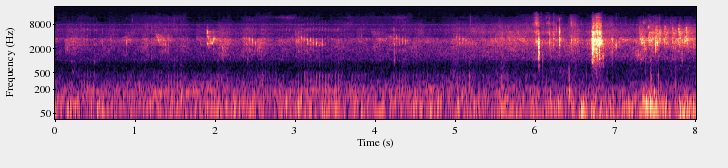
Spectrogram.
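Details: Low, continuous purring from a stray cat under a cat brush, the rumble holding steady while brisk scratchy strokes grow louder toward the end.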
